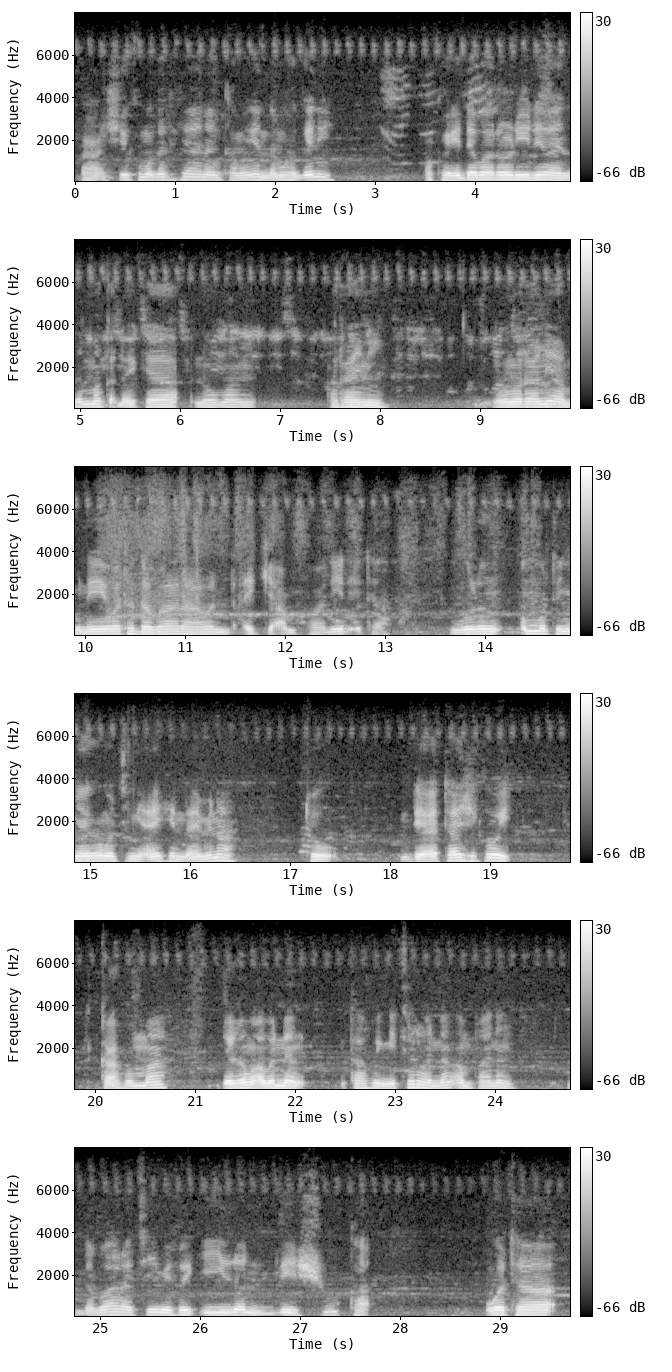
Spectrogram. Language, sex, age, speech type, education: Hausa, male, 46-60, spontaneous, tertiary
